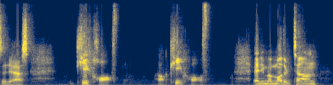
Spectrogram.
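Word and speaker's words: Kirchhoff: maybe kirchoff but actually kirkhof is a is a german so if you want to pronounce it in a more german style you should pronounce it as kirkhof kikhoff and in my mother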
